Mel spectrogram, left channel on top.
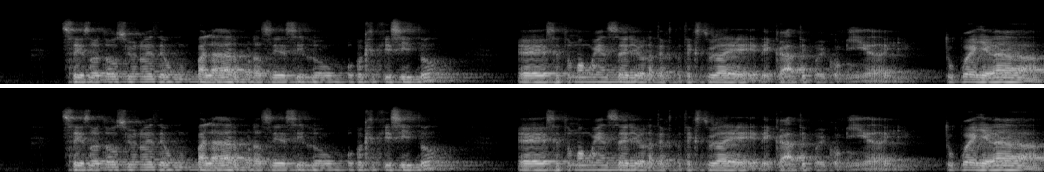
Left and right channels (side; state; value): both; identical; correlation 1.00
